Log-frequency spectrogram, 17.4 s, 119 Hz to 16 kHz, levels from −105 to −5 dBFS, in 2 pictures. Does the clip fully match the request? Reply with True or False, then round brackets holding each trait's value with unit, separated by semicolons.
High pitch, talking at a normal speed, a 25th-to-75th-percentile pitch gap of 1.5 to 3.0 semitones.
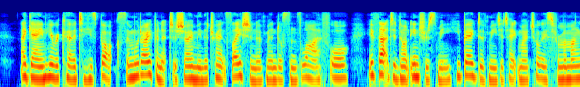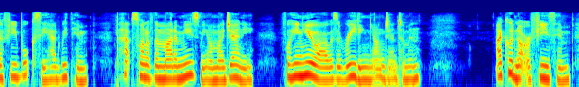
False (195 Hz; 230 wpm; 2.7 semitones)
